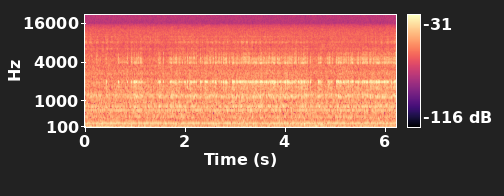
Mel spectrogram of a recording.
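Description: Near silence: room tone with a faint steady electrical hum.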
